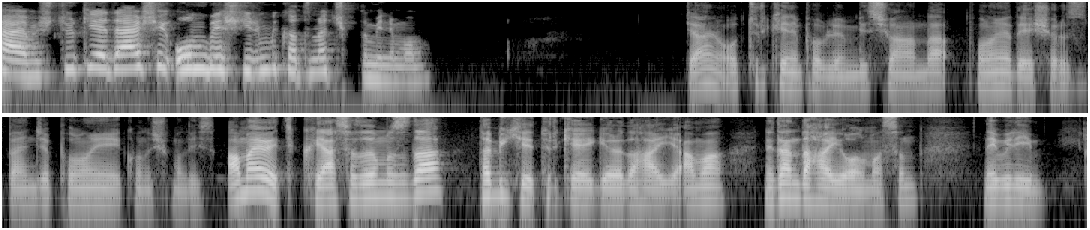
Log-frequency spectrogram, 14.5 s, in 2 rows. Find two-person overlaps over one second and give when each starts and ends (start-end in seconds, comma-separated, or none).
none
